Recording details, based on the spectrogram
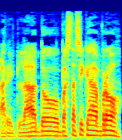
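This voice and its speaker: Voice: mid-range voice, normal speed, a bit bright, a little hiss or hum, natural voice. An actor with an Ilocano accent playing a male soldier, a supportive buddy, in a radio drama. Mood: eager.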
